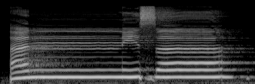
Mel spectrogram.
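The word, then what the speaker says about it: النساء: An-nisa, nunnya gunnah musyaddadah karena nun bertasydid. Cara bacanya dengung, bunyi n-nya tahan sampai ada suara masuk hidung. An-nisa'i, sa mad wajib muttasil. Karena ada mad tabi'i bertemu hamzah dalam satu kata, di mana mad tabi'inya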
